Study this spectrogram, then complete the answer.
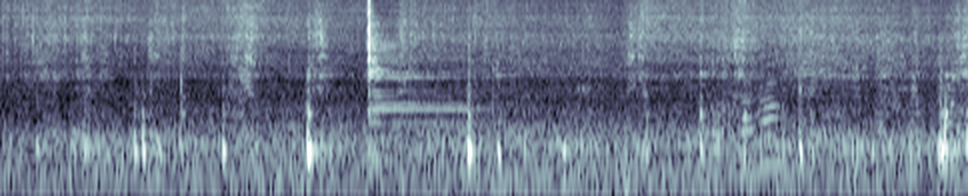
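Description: Onions fry in a pan for chicken curry at a night beach campsite, a steady low crackling sizzle broken by scattered clicks and a few sharp clanks, with faint outdoor background.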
